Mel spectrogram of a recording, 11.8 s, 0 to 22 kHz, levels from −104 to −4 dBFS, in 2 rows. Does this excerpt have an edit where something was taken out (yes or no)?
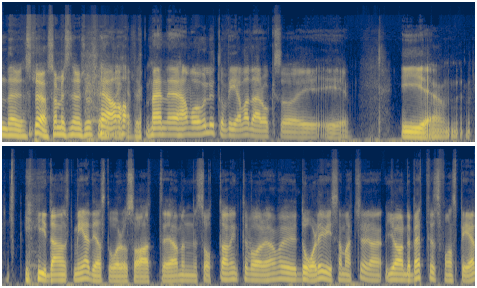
yes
